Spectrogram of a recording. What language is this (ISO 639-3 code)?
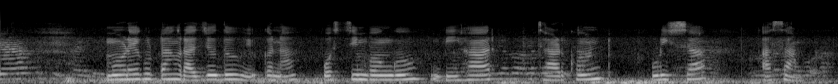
sat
